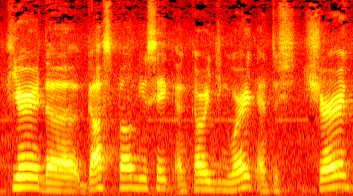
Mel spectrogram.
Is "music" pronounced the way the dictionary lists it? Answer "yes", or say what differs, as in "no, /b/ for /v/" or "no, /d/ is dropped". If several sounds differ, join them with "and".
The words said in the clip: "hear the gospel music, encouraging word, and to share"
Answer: no, /s/ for /z/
